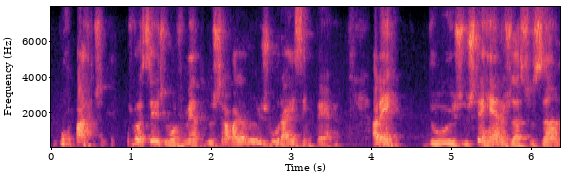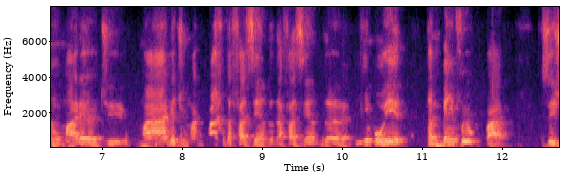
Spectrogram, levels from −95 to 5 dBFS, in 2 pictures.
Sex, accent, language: male, Brazilian, Portuguese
